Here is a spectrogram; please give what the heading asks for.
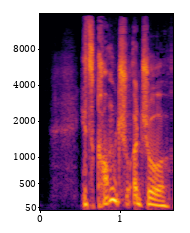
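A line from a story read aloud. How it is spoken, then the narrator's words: Excited call. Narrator (German): rief Gudrun aufgeregt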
